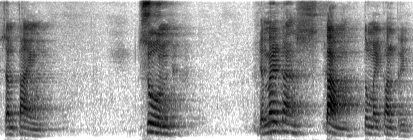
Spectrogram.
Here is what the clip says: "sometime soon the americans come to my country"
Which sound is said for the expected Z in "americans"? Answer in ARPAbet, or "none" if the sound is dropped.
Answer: S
